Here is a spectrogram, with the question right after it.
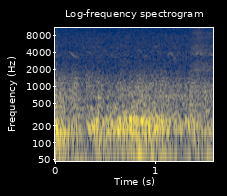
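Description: Loud, close thunder during a storm, a heavy low rumble filling the moment continuously, with faint rain hiss in the background and no talking.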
